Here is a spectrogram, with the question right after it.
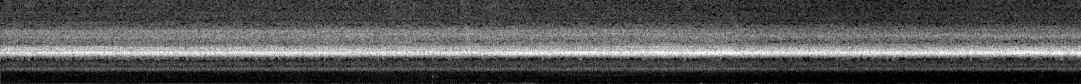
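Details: Cicadas calling from an olive tree on a warm evening while blind cats climb the branches hunting them: a loud, unbroken buzzing drone with a bright steady high tone and a weaker lower band, plus soft low thumps of movement.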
